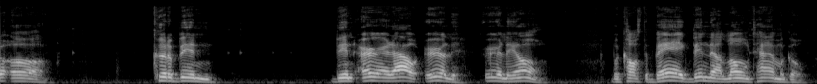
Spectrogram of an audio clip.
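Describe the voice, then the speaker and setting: A man from Haiti hosting a live podcast, talking loosely and rambling with plenty of "you know what I'm saying.". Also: a little high. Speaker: podcast host. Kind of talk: casual live-stream talk.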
